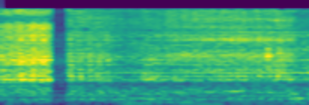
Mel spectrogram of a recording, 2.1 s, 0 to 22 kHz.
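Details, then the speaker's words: Ultimaker S5/S7 3D printer before repair: constant scratchy creaking and crackling of the belts over motion noise, audible from across the room, briefly dropping as it pauses, with black dust above the motors; worn motor belts and sliding blocks. "well it's just what I was expecting you can hear the belts Creek and crackle from across the room there's black dust above the motors"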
